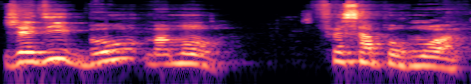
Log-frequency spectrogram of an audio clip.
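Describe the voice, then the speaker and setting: A man's voice: high voice, expressive, measured pace, darkish tone. A man talking earnestly as an interview guest, often repeating phrases to stress his points. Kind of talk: interview over a call.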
